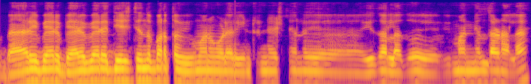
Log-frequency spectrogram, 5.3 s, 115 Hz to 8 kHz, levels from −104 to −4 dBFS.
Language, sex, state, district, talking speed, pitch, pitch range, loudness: Kannada, male, Karnataka, Raichur, 100 wpm, 115 Hz, 105-120 Hz, -17 LUFS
